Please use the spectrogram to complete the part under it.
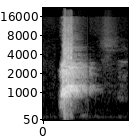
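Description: A single loud, close dog bark, short and sharp with a quick tail-off, heard alone with no talking around it.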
